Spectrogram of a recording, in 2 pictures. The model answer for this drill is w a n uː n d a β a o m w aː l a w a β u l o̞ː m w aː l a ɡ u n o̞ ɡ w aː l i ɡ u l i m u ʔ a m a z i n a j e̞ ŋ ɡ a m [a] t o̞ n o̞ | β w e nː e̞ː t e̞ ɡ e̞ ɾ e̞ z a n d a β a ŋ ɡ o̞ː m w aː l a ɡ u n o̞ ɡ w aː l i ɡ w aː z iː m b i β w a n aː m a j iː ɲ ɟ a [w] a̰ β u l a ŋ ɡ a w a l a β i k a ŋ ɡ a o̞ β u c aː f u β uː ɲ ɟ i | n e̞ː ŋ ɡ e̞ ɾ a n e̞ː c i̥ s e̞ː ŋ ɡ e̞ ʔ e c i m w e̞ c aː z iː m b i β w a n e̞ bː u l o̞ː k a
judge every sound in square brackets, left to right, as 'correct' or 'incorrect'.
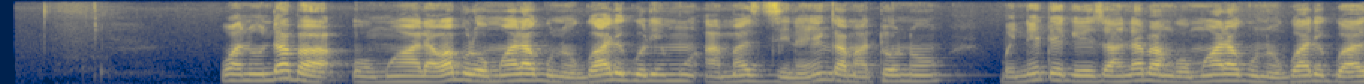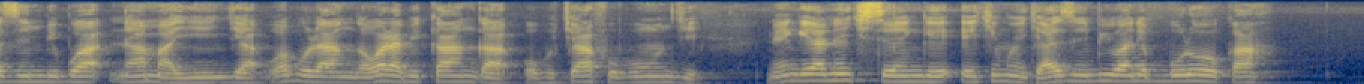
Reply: correct, correct

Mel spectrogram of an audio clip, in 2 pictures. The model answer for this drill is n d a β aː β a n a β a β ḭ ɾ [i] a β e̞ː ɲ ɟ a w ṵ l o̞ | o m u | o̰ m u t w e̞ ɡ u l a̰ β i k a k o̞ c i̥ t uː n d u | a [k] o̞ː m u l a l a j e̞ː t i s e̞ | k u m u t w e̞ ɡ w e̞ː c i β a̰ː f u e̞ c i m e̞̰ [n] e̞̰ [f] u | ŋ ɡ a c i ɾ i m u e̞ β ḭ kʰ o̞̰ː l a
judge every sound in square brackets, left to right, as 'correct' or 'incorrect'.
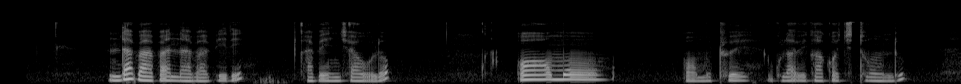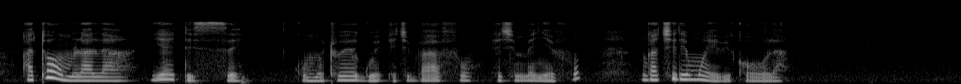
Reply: correct, incorrect: t, incorrect: ɲ, correct

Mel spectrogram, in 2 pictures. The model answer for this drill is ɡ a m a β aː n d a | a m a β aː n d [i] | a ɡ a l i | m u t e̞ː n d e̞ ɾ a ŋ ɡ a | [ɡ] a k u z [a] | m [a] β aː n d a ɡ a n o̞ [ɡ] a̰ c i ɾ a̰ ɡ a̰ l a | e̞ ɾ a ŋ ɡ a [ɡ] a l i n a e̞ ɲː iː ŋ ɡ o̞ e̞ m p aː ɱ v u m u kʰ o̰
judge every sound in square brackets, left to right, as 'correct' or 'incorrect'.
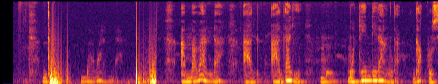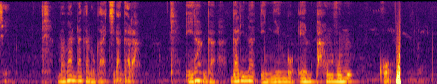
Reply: incorrect: a, correct, incorrect: e, correct, correct, correct

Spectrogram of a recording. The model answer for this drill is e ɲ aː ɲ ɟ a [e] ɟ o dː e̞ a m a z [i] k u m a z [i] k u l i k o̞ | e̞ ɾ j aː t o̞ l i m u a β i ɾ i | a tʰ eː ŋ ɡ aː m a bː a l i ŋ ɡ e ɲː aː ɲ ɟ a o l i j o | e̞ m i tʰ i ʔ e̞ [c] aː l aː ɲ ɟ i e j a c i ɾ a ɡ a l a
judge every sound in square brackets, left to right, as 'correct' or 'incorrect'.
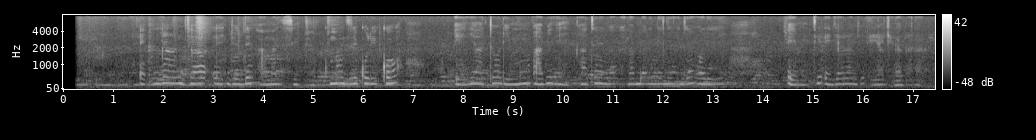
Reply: correct, correct, correct, incorrect: ɟ

